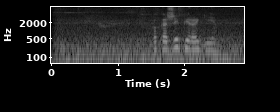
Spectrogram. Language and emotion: Russian, neutral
